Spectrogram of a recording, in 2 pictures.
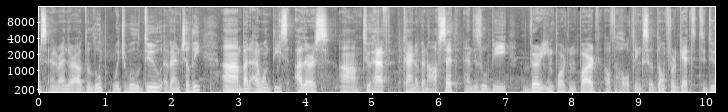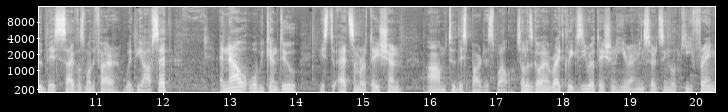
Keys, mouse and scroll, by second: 2.1-3.8 drag, 14.4 click, 17.2 ctrl+z, 18.0-19.1 right drag, 20.0-20.2 drag.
